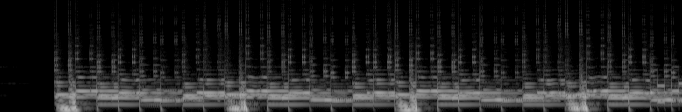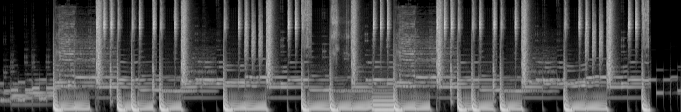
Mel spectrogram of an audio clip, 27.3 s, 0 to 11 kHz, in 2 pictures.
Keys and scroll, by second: 9.2 ctrl+s, 10.0 ctrl+w, 12.7 ctrl+t, 21.0 ctrl+t.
